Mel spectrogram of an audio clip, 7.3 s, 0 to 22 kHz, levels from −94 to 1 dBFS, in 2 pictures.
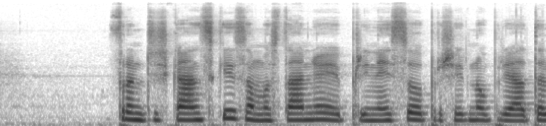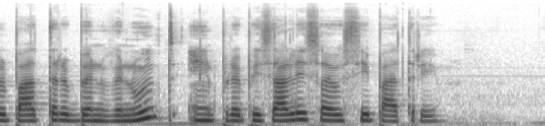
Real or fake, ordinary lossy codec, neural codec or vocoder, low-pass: real; none; none; 19.8 kHz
